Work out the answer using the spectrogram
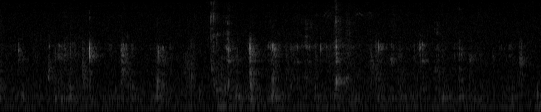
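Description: Faint mouth sounds of chewing soft lobster meat close to the microphone: irregular small clicks and smacks, a few a second.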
